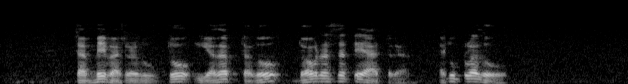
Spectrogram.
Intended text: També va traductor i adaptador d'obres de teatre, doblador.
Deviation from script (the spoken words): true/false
false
